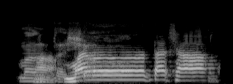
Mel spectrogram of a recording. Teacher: اور تا حروف اخفا کے 15 حرفوں میں سے ہے، اس وجہ سے نون کی آواز کو ناک میں چھپا کے غنہ کر کے پڑھیں گے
